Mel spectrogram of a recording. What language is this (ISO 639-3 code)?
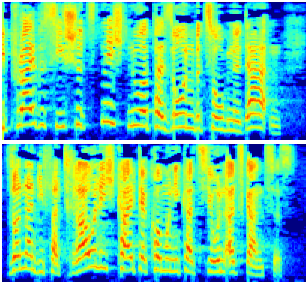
deu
